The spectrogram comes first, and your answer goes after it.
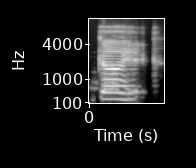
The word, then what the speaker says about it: egoic: So we know the stress is on go, right?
